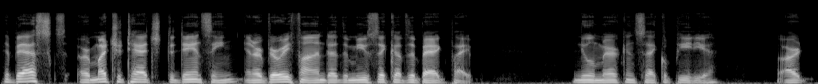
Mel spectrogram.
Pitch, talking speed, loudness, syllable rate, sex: 100 Hz, 155 wpm, -18 LUFS, 5.9 syllables/s, male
